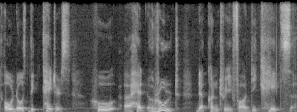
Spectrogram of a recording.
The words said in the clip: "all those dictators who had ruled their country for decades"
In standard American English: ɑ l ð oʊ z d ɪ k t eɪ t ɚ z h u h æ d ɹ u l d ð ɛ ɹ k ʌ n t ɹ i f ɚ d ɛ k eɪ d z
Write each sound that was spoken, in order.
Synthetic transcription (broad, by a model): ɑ l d oʊ s d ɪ k t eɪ t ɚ s h u h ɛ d ɹ u l d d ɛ k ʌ n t ɹ i f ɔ d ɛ k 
